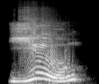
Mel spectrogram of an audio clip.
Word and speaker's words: u: U. The letter U is la. The letter U in Spanish is pronounced like the double O in moon.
